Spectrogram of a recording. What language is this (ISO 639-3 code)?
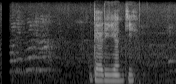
nep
